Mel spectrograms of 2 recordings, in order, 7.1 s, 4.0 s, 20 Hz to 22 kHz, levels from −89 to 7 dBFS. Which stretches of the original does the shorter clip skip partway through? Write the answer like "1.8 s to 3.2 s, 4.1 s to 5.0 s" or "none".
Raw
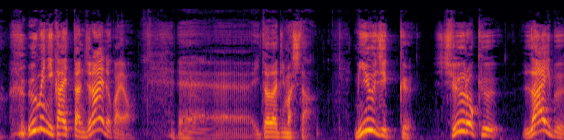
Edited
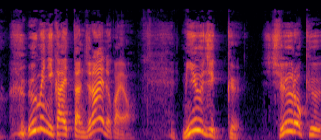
2.2 s to 4.3 s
